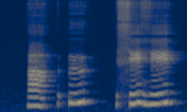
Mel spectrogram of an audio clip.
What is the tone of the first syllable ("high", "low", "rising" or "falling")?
low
